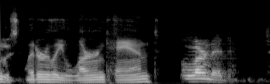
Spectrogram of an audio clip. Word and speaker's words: Learned: Learned.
